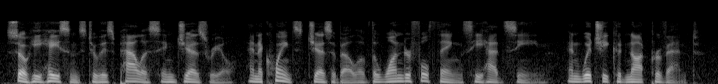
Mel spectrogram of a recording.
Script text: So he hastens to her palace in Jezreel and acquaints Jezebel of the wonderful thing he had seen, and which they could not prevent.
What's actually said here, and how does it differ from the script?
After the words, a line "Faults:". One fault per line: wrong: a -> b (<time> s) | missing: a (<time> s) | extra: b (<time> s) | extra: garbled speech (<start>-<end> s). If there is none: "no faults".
So he hastens to his palace in Jezreel and acquaints Jezebel of the wonderful things he had seen, and which he could not prevent.
Faults:
wrong: her -> his (1.0 s)
wrong: thing -> things (4.3 s)
wrong: they -> he (6.0 s)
